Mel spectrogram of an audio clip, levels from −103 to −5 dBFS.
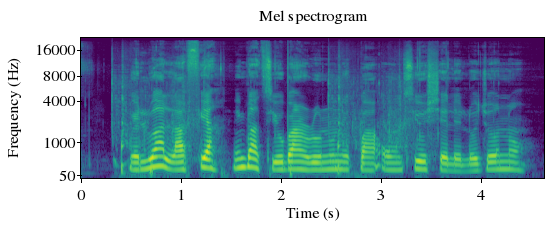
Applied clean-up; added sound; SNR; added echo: none; Water / Splash, splatter; 19 dB; none.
